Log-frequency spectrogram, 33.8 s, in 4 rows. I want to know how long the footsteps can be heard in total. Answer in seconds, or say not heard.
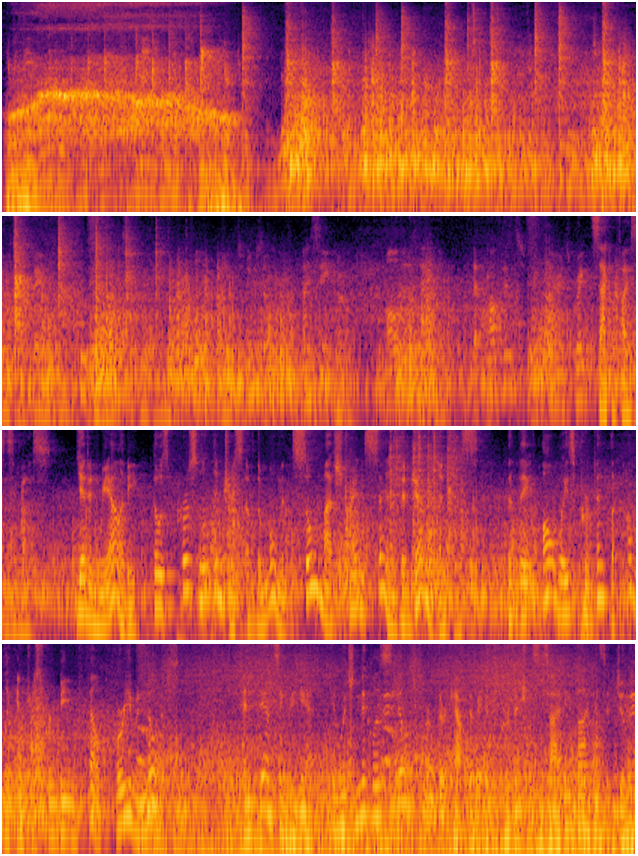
not heard.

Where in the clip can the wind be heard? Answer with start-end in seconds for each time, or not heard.
0.0-33.7.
